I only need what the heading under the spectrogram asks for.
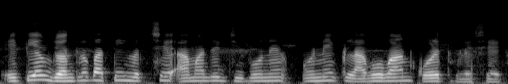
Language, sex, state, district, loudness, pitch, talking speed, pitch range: Bengali, male, West Bengal, Jhargram, -20 LUFS, 160 Hz, 105 wpm, 150-170 Hz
